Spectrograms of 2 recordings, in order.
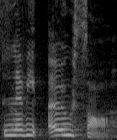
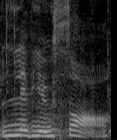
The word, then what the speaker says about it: Leviosa: Wingard Le Leviosa besides you're saying it wrong it's Leviosa not leevar she's so smart yeah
